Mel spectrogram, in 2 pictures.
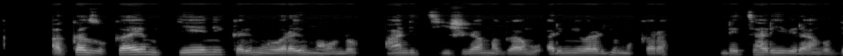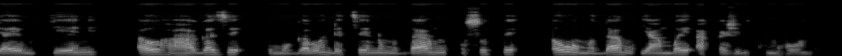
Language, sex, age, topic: Kinyarwanda, male, 25-35, finance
